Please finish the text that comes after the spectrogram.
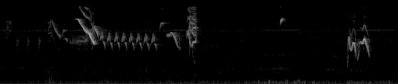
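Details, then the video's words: Red-cowled cardinal singing in the biritinho style: a loud downward-sweeping whistle, then a quick run of about eight repeated chirped notes, followed by a few short separate notes, over a steady high-pitched whine. "Galo de campina biritinho na pegada"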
